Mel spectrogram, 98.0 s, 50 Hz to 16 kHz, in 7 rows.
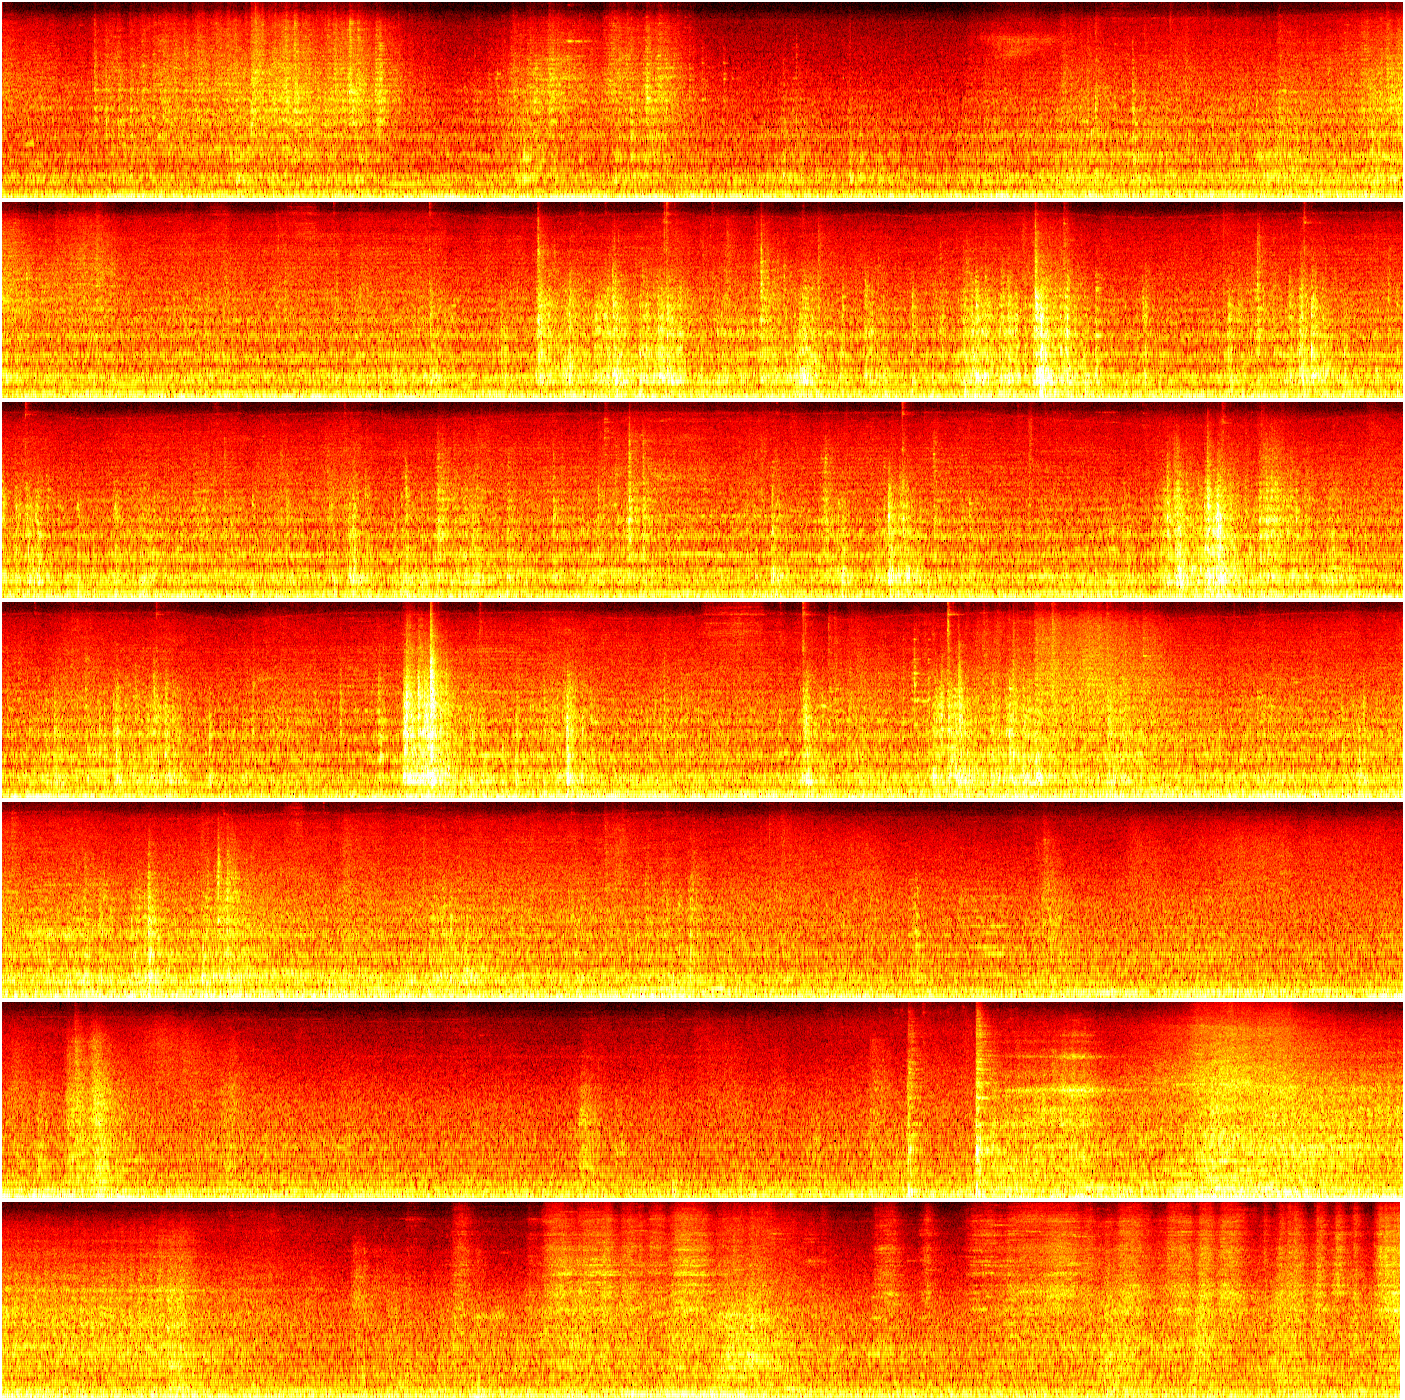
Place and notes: Ln., Sec., Roosevelt Rd. - At the construction site next to the park
At the construction site next to the park, traffic sound, Construction noise
Zoom H4n + Rode NT4
Zhongzheng District, Taipei City, Taiwan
